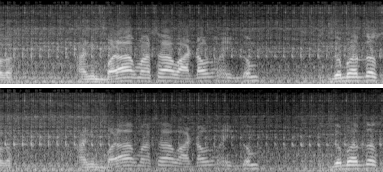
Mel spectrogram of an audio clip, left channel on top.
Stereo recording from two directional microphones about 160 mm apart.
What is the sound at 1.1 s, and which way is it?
Speech, 60° left (ahead or behind).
